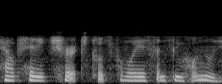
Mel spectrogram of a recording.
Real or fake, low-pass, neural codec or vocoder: fake; 7.2 kHz; codec, 16 kHz, 0.5 kbps, FunCodec, trained on LibriTTS, 25 frames a second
